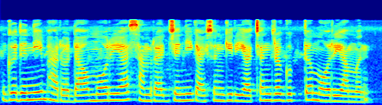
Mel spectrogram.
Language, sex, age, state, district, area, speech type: Bodo, female, 18-30, Assam, Kokrajhar, rural, read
